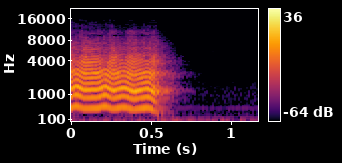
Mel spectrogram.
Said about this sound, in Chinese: 小羊们有了安娜的陪伴，开心极了。咩咩咩！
